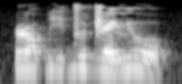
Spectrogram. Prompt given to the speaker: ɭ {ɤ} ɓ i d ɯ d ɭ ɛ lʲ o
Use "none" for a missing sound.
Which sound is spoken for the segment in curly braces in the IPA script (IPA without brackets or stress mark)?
ɔ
